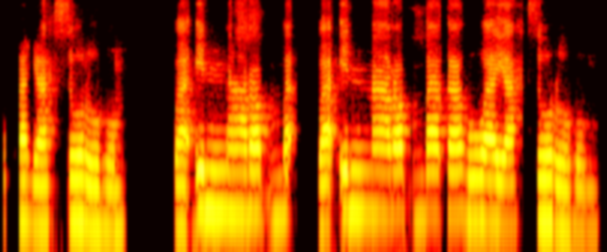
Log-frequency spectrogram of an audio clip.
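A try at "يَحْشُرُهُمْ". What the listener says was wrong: Ya, tinggal shinnya yahsyuruhum.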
